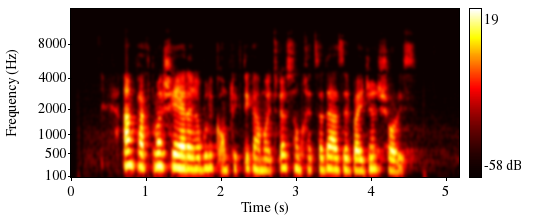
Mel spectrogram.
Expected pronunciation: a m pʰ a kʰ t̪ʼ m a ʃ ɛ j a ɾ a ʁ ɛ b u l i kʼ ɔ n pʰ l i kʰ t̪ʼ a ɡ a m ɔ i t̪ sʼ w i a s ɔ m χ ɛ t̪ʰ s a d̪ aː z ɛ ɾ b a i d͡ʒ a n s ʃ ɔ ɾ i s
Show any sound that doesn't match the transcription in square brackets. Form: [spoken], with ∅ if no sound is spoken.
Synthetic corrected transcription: a m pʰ a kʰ t̪ʼ m a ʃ ɛ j a ɾ a ʁ ɛ b u l i kʼ ɔ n pʰ l i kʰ t̪ʼ [i] ɡ a m ɔ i t̪ sʼ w i a s ɔ m χ ɛ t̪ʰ s a d̪ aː z ɛ ɾ b a i d͡ʒ a n s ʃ ɔ ɾ i s

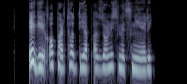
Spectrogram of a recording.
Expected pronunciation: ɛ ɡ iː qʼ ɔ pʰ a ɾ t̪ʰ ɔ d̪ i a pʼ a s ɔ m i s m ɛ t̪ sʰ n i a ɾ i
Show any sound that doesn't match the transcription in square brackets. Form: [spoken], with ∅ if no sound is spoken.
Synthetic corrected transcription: ɛ ɡ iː qʼ ɔ pʰ a ɾ t̪ʰ ɔ d̪ i a pʼ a [z] ɔ [n] i s m ɛ t̪ sʰ n i [ɛ] ɾ i

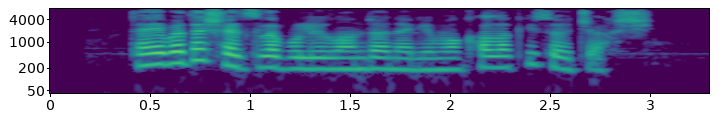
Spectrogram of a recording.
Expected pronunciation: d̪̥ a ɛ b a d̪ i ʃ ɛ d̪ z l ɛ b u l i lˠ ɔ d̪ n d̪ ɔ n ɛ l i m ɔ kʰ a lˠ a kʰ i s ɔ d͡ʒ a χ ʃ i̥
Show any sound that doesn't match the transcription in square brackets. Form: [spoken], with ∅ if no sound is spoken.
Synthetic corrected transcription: d̪̥ a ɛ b a d̪ [a] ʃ ɛ d̪ z l ɛ b u l i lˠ ɔ [∅] n d̪ ɔ n ɛ l i m ɔ kʰ a lˠ a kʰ i s ɔ d͡ʒ a χ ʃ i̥

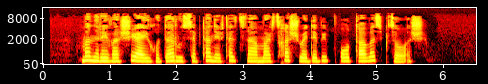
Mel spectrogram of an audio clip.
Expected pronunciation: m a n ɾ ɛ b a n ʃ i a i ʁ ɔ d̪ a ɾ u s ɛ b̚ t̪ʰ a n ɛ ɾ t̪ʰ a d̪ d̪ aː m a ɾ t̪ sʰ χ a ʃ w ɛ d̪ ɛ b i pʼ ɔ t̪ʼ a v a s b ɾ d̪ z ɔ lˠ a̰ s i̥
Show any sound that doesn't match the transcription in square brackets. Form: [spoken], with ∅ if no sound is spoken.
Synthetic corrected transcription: m a n ɾ ɛ [v] a n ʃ i a i ʁ ɔ d̪ a ɾ u s ɛ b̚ t̪ʰ a n ɛ ɾ t̪ʰ a d̪ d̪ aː m a ɾ t̪ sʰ χ a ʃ w ɛ d̪ ɛ b i pʼ ɔ t̪ʼ a v a s b ɾ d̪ z ɔ lˠ a̰ [ʃ] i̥

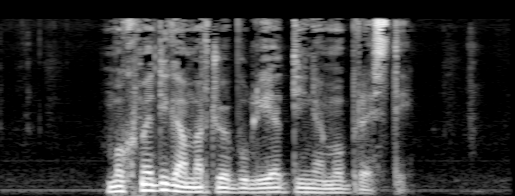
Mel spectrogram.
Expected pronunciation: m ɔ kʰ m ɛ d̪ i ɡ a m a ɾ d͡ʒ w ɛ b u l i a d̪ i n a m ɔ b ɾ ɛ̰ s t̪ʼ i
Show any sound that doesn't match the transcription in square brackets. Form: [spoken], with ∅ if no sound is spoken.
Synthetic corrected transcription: m ɔ kʰ m ɛ d̪ i ɡ a m a ɾ d͡ʒ w ɛ b u l i a d̪ i n a m ɔ b ɾ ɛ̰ s t̪ʼ i

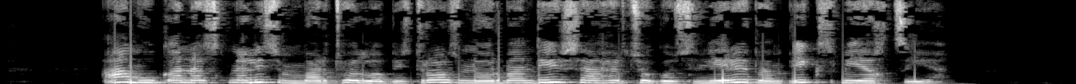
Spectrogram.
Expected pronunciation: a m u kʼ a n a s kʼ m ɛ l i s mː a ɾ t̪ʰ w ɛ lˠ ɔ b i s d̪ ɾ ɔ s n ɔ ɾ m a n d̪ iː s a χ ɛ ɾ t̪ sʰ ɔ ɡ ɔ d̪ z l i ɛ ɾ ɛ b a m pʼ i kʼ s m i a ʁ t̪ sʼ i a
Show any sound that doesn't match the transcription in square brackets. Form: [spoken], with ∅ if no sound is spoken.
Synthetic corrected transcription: a m u kʼ a n a s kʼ [n] ɛ l i s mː a ɾ t̪ʰ w ɛ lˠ ɔ b i s d̪ ɾ ɔ s n ɔ ɾ m a n d̪ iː s a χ ɛ ɾ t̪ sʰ ɔ ɡ ɔ d̪ z l i ɛ ɾ ɛ b a m pʼ i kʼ s m i a [χ] t̪ sʼ i a

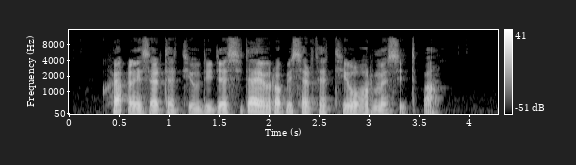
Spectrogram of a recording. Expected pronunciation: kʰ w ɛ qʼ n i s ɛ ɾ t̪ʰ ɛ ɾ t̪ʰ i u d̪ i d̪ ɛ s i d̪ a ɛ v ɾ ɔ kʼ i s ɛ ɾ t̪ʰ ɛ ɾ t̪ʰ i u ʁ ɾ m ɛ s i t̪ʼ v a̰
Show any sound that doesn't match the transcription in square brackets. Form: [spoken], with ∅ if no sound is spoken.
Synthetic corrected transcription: kʰ w ɛ qʼ n i s ɛ ɾ t̪ʰ ɛ ɾ t̪ʰ i u d̪ i d̪ ɛ s i d̪ a ɛ v ɾ ɔ [pʼ] i s ɛ ɾ t̪ʰ ɛ ɾ t̪ʰ i u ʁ ɾ m ɛ s i t̪ʼ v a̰

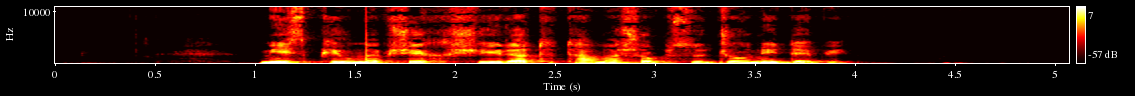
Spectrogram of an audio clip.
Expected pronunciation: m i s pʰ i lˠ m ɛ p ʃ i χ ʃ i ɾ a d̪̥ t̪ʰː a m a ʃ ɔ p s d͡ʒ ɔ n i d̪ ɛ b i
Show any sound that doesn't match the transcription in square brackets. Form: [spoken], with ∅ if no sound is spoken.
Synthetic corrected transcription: m i s pʰ i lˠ m ɛ p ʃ i χ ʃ i ɾ a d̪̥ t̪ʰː a m a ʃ ɔ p s d͡ʒ ɔ n i d̪ ɛ b i

